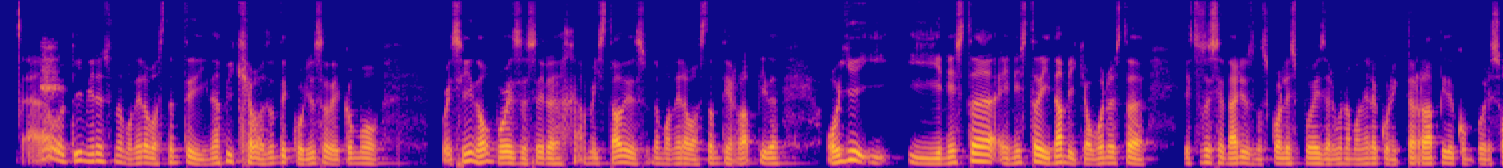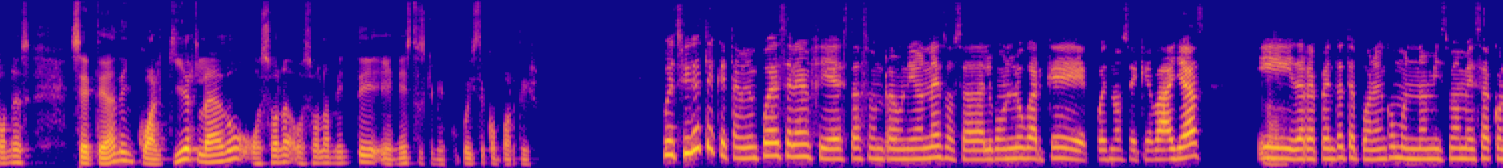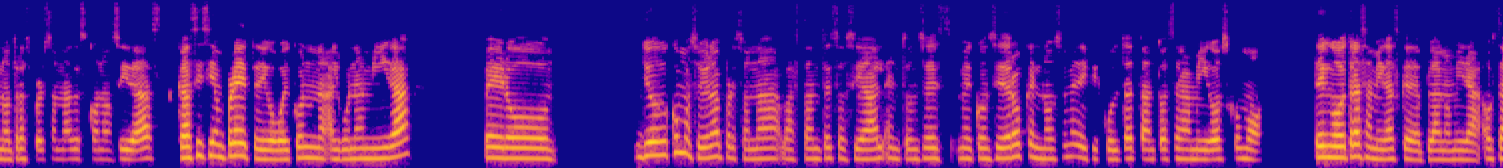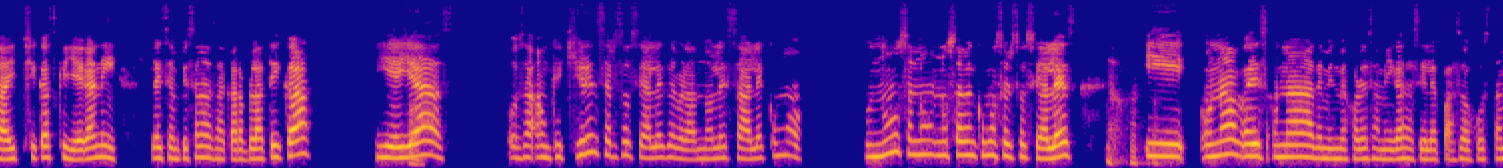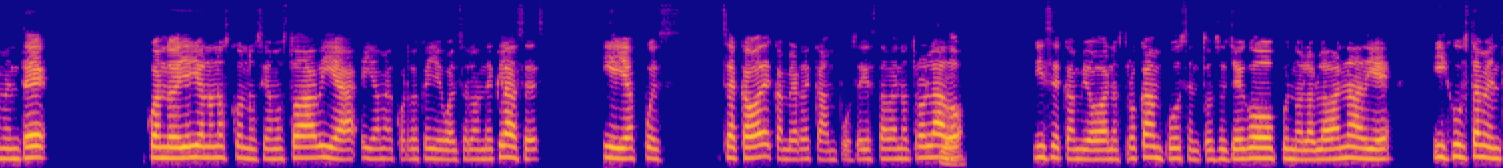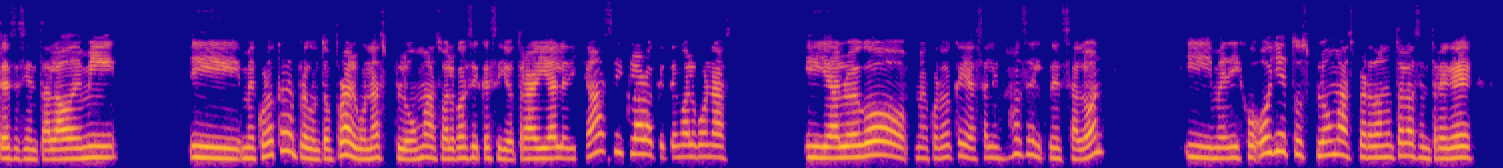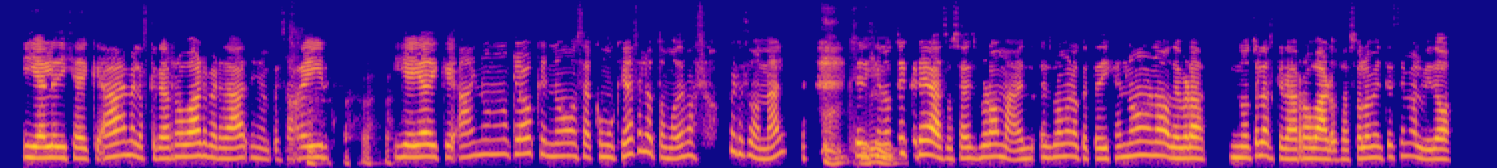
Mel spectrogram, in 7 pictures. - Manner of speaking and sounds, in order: tapping; laughing while speaking: "dinámica"; laugh; laughing while speaking: "salimos"; laugh; laughing while speaking: "demasiado personal"; laughing while speaking: "Okey"
- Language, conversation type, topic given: Spanish, podcast, ¿Cómo rompes el hielo con desconocidos que podrían convertirse en amigos?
